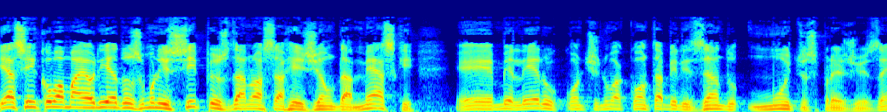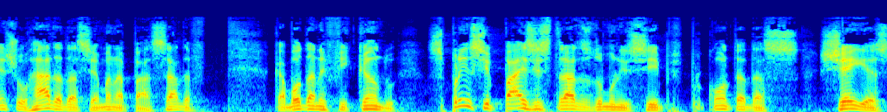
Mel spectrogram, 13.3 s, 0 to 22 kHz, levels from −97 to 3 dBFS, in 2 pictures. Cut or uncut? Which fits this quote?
uncut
